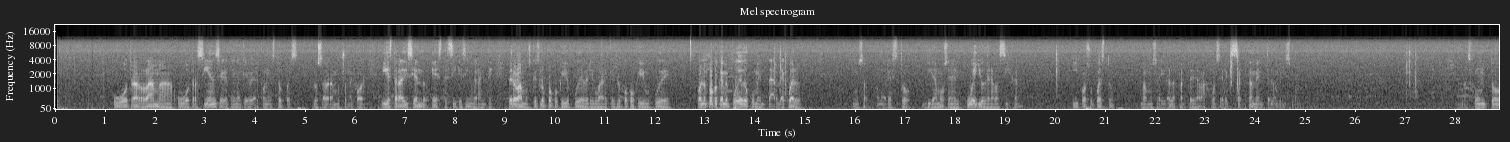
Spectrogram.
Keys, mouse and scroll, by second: 0.5 click, 1.2 click, 2.0 click, 2.9 click, 3.6 click, 4.3 click, 4.9 click, 5.7 click, 10.8 click, 12.1 click, 13.6 click, 14.6 ctrl+z, 15.3 click, 16.7 click, 17.8 click, 20.3 shift+click, 23.0 click, 23.6 ctrl+z, 24.2-25.3 ctrl+drag, 25.7-26.7 drag, 27.3 ctrl+z, 27.9-28.8 ctrl+drag.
